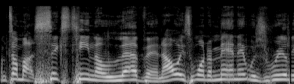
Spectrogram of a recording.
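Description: A man with a Southern US accent speaks fairly quickly with lively intonation. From North Florida. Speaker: pastor. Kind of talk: sermon. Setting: church stage with audience.

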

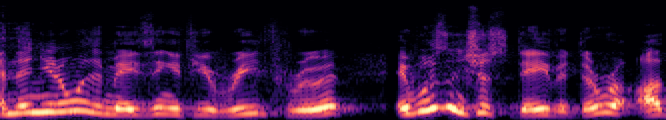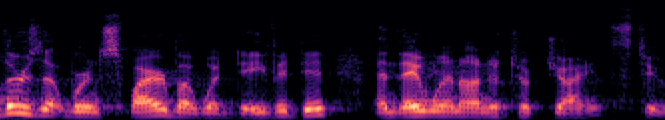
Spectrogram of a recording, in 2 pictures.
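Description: Very fast delivery with very wide pitch swings. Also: man. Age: 50s. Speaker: preacher. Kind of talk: sermon. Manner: animated.

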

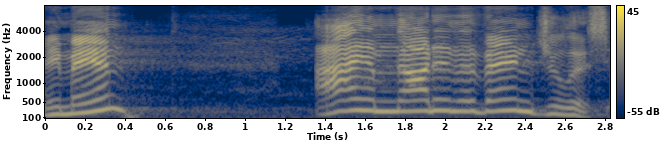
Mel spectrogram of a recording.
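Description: A man's raised, projected voice with an animated tone and ordinary pitch variation, on a very clean recording with a silent background. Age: 30s. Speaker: lead pastor. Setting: church sanctuary with live congregation. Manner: animated, punchy with frequent audience prompts like amen and okay; self-interrupting, restarting phrases with stumbles and chuckles.

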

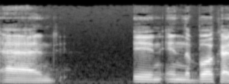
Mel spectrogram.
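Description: On a very clean recording with a silent background, a man talks with a Western Canadian accent. His pitch varies in an ordinary way. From Western Canada. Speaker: pastor and author. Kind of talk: interview.

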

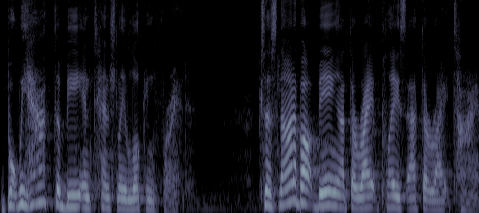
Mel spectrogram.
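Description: This man talks with lively intonation and big swings in loudness. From Montana, US. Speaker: pastor. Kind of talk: sermon. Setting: church.

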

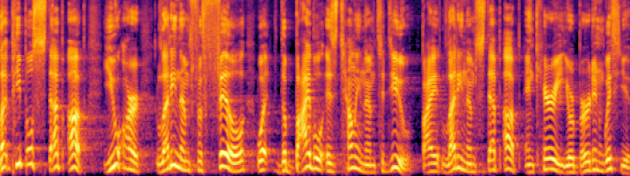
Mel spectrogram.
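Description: At a fairly slow pace, a man speaks in a high voice with very wide pitch swings. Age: 20s. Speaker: church speaker. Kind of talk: sermon. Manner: casual, with frequent fillers.

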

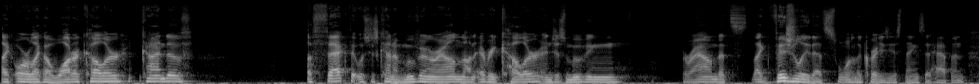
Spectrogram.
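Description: A man speaks fairly quickly at a medium pitch with fairly even intonation. He has an ordinary speaking voice. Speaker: business owner. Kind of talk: casual chat. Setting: in person.

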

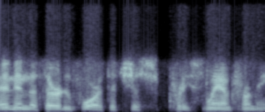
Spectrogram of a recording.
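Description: This is a man with an unremarkable speaking voice. He talks at medium pitch and a moderate pace. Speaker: podcast co-host. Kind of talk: casual chat.

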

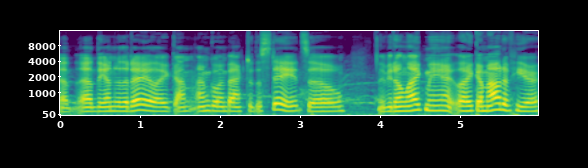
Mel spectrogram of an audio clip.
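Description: A woman talks at a moderate pace. She keeps a fairly even intonation. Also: medium pitch for a woman. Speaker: returned Peace Corps volunteer and mother. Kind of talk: casual interview. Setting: at home with children. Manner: laughs often.

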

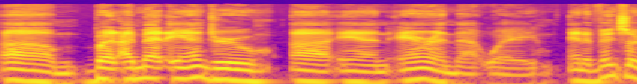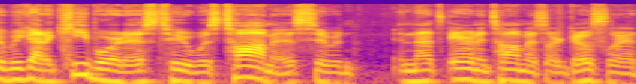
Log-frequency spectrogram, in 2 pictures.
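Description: Audible room echo surrounds a man with a bright, sharp tone. He speaks at a moderate pace and medium pitch, with ordinary pitch variation. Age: 30s. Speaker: musician and guitar builder. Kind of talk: casual chat.

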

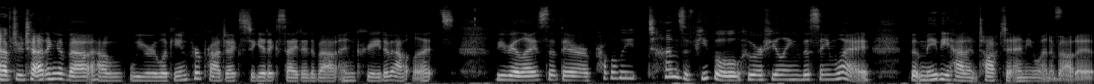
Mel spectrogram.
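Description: Lively intonation runs through this woman's ordinary speaking voice. The recording is very clean, with a silent background. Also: medium pitch for a woman, fairly quick pace. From Portland, Oregon. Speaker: podcast co-host, marketing manager. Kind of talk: casual chat.

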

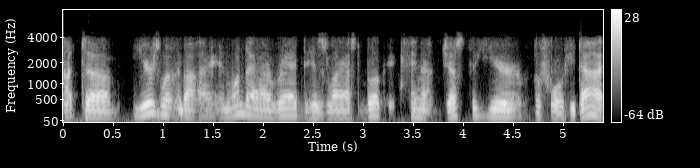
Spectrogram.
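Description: This man has an ordinary speaking voice, medium in pitch, in an American accent. He keeps a moderate pace with hardly any pauses and ordinary pitch variation. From US South, Northwest Arkansas. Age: 60s. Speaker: singer-songwriter. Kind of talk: interview.

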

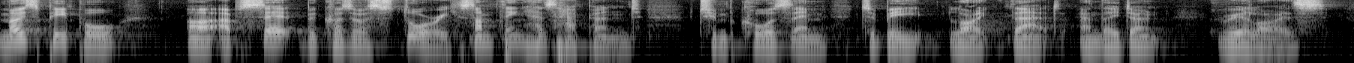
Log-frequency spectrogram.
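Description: A man with an English accent speaks with vocal fry and very wide pitch swings, in a very clean recording with a silent background. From England. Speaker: pastor. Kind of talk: sermon. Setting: church with congregation.

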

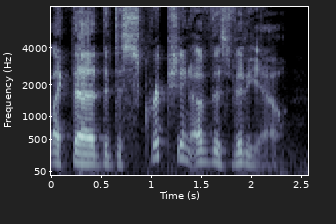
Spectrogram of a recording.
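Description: This man speaks at a fairly slow pace in a fairly high pitch. His tone is bright and sharp. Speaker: podcast host. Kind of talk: casual chat.

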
